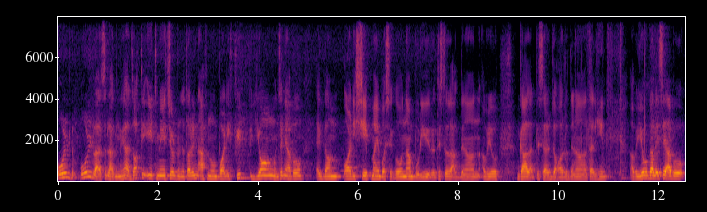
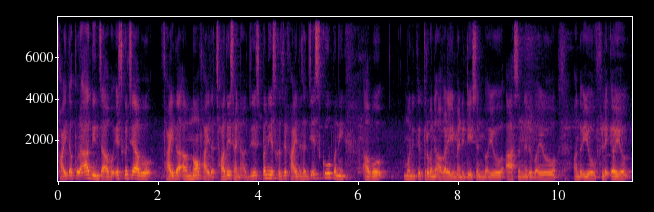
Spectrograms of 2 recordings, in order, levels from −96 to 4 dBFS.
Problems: constant background noise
